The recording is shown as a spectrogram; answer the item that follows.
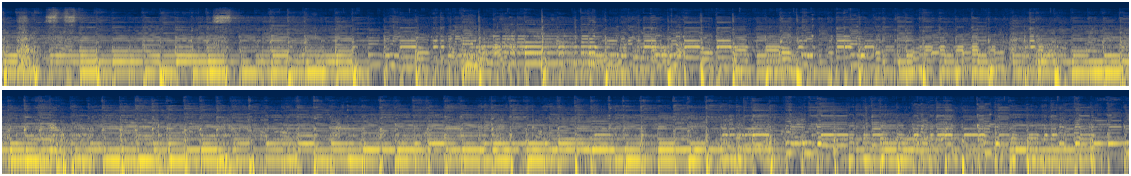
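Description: Kutiyapi, the Maranao two-stringed boat lute, played in a fast, unbroken stream of plucked notes over a steady held drone.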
